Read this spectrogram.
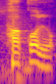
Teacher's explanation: قاف مستعلیہ ہے، پر پڑھا جائے گا، لام ساکن کو ہلانا نہیں.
